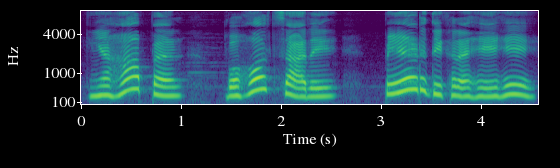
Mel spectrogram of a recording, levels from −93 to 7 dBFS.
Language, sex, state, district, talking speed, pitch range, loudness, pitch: Hindi, female, Madhya Pradesh, Bhopal, 105 wpm, 230-315 Hz, -16 LUFS, 255 Hz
